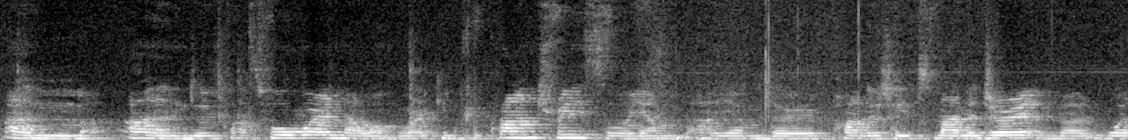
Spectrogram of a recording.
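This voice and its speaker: Against noticeable background noise and audible room echo, a woman speaks at a fairly high pitch in a monotone, flat intonation. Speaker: partnerships manager, panelist. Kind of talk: panel discussion.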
